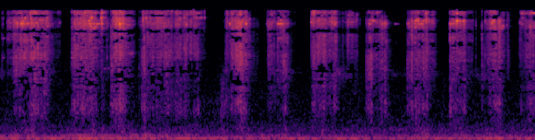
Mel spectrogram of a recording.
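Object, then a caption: Small silver-tone metal charms. Fingertips rummage through a heap of small, solid, silver-tone metal charms resting on faux fur, lifting and dropping them. The charms jangle in repeated short, bright bursts of clinking metal with brief gaps between them, over a faint low rumble.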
